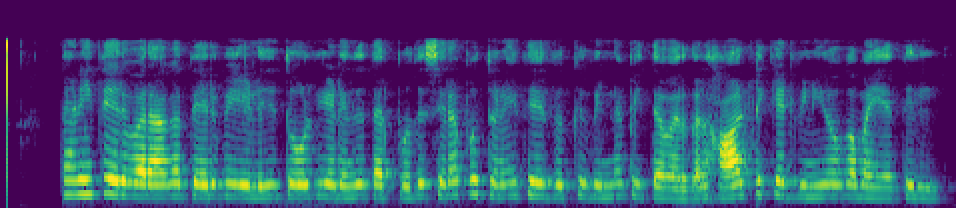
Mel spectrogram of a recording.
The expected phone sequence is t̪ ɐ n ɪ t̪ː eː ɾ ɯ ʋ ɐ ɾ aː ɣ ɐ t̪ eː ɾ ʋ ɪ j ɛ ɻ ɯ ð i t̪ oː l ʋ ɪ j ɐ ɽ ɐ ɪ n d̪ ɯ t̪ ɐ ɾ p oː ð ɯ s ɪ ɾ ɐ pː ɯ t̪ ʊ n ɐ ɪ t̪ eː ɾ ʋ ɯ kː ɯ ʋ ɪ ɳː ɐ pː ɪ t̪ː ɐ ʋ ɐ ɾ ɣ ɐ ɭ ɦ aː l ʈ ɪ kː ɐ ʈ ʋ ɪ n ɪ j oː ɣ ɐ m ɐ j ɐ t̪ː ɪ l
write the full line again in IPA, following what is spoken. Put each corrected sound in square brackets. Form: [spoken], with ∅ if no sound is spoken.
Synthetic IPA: t̪ ɐ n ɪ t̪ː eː ɾ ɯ ʋ ɐ ɾ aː ɣ ɐ t̪ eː ɾ ʋ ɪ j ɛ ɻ ɯ ð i t̪ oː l ʋ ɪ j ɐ ɽ ɐ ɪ n d̪ ɯ t̪ ɐ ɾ p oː ð ɯ s ɪ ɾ ɐ pː ɯ t̪ ʊ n ɐ ɪ t̪ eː ɾ ʋ ɯ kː ɯ ʋ ɪ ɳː ɐ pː ɪ t̪ː ɐ ʋ ɐ ɾ ɣ ɐ ɭ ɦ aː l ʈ ɪ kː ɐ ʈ ʋ ɪ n ɪ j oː ɣ ɐ m ɐ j ɐ t̪ː ɪ l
